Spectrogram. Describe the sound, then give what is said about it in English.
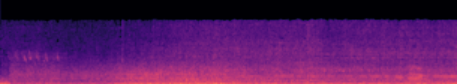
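A car engine rumbles, its low drone swelling after about a second and then holding steady at a slow crawl as the car pulls up to a diner, with no voices present. “She pulls closer to the diner.”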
